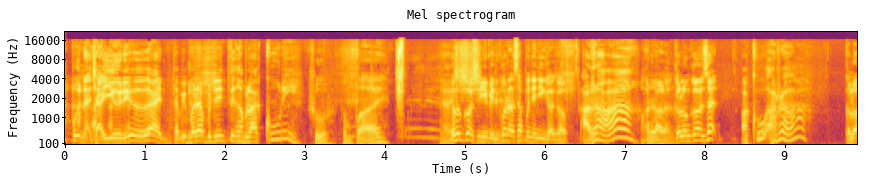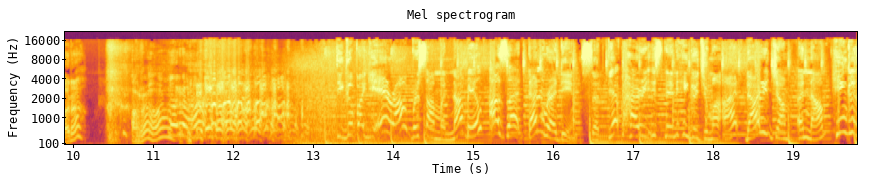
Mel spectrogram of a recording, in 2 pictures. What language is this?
Malay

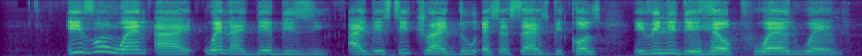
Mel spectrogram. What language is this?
Nigerian Pidgin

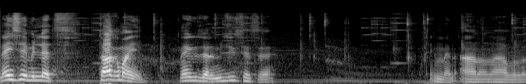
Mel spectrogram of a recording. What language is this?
Turkish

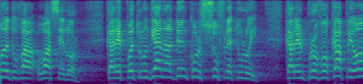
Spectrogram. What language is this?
Romanian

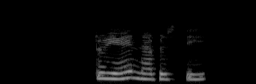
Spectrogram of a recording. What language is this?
Kurdish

